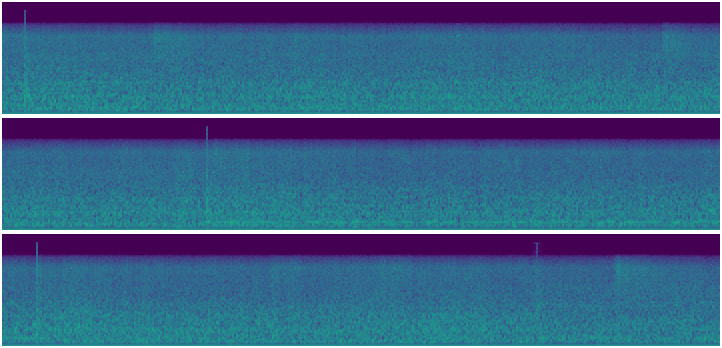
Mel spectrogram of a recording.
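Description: Factory machinery hums and rumbles steadily.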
